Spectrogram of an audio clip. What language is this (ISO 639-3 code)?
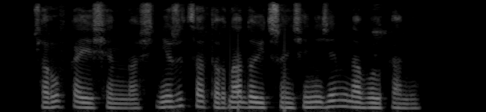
pol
